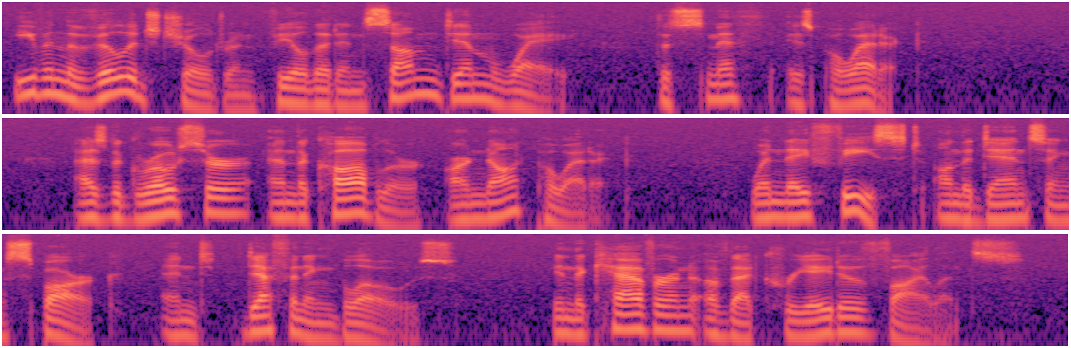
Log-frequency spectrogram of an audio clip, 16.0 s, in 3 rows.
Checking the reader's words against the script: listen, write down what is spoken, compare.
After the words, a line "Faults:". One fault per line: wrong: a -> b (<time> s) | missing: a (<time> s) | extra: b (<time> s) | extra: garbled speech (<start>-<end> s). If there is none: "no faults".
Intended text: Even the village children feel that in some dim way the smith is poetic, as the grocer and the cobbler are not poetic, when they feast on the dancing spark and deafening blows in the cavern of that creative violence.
Even the village children feel that in some dim way the smith is poetic, as the grocer and the cobbler are not poetic, when they feast on the dancing spark and deafening blows in the cavern of that creative violence.
Faults:
no faults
